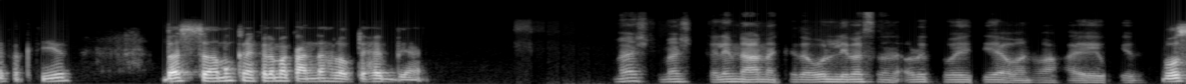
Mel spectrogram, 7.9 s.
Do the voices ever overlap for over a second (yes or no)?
no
